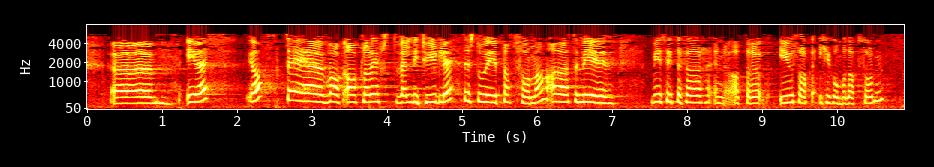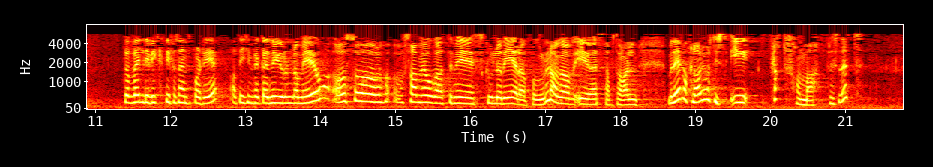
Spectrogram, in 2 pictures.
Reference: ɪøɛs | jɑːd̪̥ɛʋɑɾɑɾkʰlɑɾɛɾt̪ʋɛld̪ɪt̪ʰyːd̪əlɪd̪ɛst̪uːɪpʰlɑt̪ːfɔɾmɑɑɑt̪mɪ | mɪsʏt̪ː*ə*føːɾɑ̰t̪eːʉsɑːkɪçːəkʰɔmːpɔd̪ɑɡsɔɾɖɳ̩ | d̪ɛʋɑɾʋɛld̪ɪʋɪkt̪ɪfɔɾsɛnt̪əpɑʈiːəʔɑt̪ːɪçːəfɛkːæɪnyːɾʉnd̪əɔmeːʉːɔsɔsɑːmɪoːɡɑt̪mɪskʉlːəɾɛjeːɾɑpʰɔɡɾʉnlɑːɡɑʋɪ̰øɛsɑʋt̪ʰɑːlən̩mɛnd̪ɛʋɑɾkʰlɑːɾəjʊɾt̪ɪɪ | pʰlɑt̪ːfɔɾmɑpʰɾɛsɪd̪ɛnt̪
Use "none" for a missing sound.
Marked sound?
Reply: ə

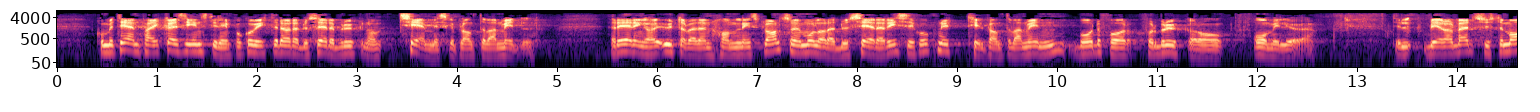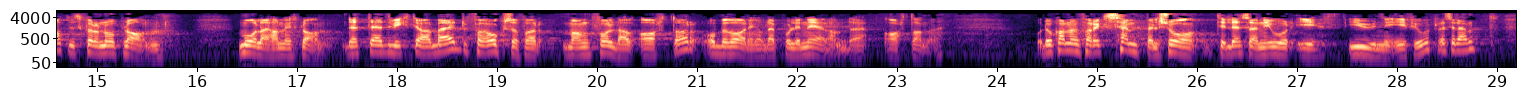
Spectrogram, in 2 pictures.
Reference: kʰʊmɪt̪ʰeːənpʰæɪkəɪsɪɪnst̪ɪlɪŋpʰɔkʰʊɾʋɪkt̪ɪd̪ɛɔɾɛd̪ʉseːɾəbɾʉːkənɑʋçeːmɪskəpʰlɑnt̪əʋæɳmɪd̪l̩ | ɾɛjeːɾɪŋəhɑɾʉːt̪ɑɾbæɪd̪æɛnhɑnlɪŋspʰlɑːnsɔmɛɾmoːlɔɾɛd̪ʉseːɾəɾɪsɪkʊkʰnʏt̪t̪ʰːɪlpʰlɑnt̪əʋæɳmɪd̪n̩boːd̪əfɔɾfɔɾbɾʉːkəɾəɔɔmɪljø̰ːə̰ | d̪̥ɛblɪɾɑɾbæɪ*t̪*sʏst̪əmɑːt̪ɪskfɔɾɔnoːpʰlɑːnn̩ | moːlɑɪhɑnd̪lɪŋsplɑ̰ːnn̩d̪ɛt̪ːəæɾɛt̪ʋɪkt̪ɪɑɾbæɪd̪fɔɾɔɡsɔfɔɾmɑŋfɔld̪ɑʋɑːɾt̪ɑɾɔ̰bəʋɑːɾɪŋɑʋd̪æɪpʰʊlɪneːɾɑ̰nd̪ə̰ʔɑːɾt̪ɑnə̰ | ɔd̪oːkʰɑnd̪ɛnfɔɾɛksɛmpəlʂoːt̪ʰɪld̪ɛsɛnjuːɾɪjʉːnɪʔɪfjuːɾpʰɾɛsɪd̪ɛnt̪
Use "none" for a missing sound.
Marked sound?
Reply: d̪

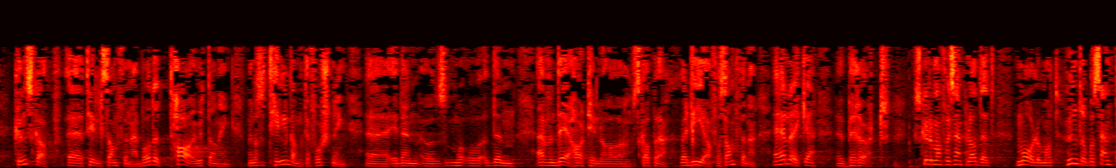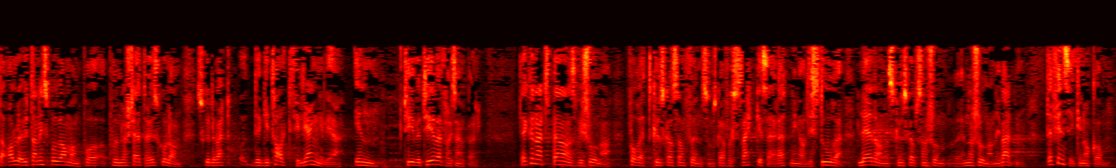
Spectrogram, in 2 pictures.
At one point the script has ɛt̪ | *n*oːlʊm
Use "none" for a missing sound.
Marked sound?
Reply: m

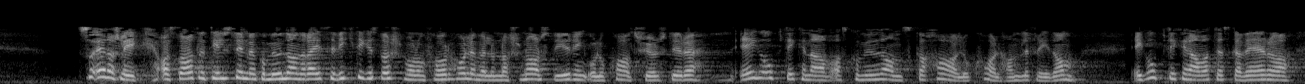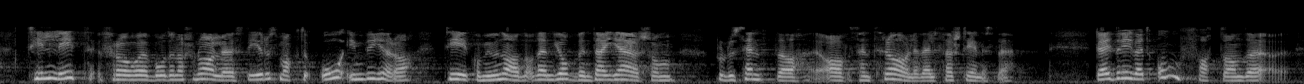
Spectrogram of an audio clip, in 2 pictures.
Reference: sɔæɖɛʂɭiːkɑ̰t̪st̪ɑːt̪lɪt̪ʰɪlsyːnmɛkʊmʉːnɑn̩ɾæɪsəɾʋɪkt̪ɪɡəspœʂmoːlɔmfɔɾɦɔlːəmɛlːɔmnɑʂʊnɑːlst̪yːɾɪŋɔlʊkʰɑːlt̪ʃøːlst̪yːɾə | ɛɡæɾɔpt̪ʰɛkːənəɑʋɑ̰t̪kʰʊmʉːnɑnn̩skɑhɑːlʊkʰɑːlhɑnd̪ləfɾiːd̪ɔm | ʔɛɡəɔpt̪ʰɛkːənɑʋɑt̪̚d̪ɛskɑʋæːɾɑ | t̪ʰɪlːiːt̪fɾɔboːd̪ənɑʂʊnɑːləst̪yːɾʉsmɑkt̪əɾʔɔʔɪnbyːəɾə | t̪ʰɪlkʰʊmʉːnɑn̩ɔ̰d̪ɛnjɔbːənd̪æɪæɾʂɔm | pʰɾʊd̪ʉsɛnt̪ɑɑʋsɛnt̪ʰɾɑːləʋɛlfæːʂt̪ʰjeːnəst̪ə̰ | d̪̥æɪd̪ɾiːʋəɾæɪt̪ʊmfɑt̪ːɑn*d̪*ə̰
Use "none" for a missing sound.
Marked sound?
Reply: d̪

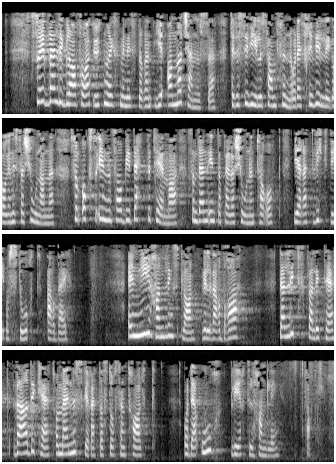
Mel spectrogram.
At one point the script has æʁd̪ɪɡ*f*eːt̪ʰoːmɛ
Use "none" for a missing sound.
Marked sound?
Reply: h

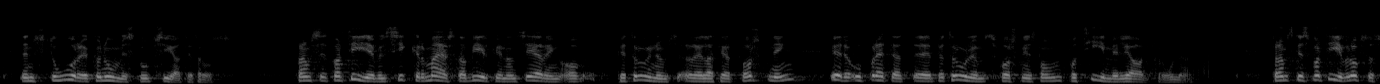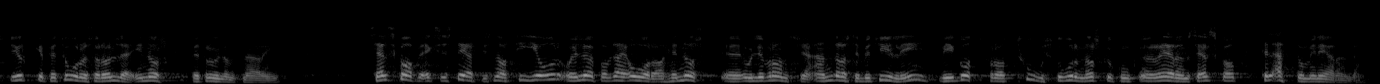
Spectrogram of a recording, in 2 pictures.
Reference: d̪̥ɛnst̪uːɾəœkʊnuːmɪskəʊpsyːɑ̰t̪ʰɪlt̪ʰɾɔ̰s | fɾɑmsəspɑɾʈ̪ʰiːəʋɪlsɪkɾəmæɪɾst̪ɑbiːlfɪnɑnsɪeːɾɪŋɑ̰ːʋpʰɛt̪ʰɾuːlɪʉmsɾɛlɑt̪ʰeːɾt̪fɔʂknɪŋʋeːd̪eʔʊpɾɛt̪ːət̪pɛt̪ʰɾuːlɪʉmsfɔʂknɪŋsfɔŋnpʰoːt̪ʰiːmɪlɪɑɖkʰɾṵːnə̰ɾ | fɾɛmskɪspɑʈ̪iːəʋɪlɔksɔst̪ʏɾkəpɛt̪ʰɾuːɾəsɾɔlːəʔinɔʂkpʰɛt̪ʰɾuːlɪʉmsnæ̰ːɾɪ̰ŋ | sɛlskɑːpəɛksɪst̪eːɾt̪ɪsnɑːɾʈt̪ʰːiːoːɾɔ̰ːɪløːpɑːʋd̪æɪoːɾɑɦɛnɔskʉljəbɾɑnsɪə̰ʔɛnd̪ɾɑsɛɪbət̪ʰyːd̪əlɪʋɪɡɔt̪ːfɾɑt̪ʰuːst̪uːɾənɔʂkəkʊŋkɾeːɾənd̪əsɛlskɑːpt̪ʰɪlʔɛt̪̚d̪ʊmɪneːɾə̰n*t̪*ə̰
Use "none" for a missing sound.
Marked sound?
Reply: d̪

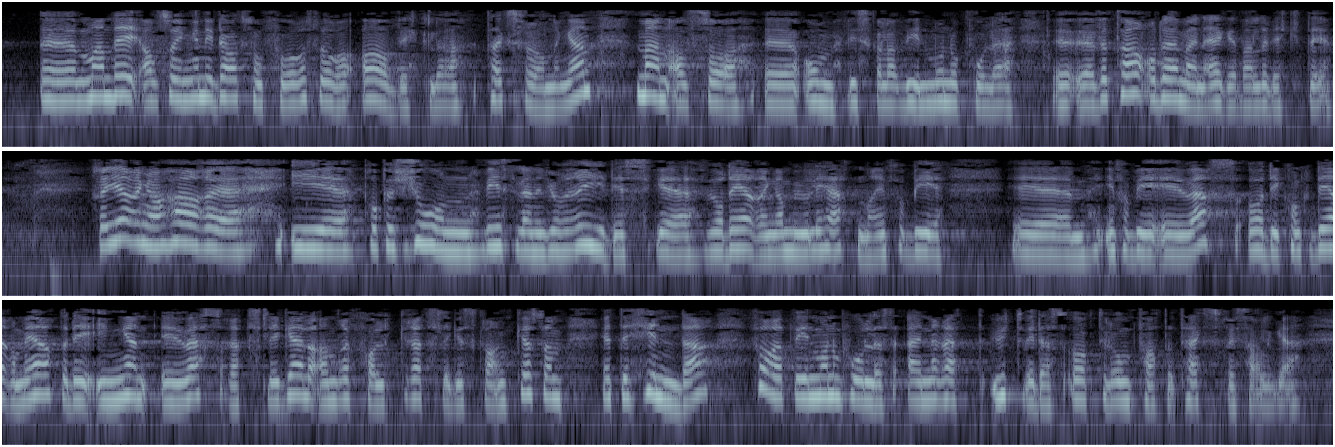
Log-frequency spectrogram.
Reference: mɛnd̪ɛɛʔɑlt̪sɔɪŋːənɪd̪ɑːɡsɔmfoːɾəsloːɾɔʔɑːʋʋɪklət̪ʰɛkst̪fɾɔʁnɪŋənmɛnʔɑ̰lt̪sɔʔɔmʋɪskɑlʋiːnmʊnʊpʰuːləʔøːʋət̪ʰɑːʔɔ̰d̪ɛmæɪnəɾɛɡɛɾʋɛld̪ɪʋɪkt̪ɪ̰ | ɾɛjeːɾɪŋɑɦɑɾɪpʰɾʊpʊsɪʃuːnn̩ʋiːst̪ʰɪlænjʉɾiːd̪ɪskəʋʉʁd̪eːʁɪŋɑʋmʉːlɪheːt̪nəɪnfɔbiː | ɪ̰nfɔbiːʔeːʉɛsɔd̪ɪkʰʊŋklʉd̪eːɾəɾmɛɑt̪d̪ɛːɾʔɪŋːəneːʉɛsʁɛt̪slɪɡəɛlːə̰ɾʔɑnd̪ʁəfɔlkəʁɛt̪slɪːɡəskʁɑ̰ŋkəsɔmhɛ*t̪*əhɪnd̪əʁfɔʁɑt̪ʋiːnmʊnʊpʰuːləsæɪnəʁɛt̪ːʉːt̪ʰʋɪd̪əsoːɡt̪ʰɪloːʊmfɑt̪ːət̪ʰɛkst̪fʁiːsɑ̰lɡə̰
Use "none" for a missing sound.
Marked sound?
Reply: t̪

